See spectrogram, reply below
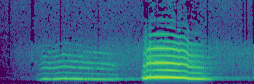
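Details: Tawny owl: two sustained hooted notes with steady pitch, the first softer and slightly sagging, the second louder and fuller, then a brief fading tail.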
